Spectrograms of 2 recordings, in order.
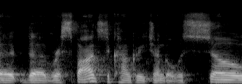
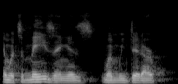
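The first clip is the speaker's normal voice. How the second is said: ordinary talk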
